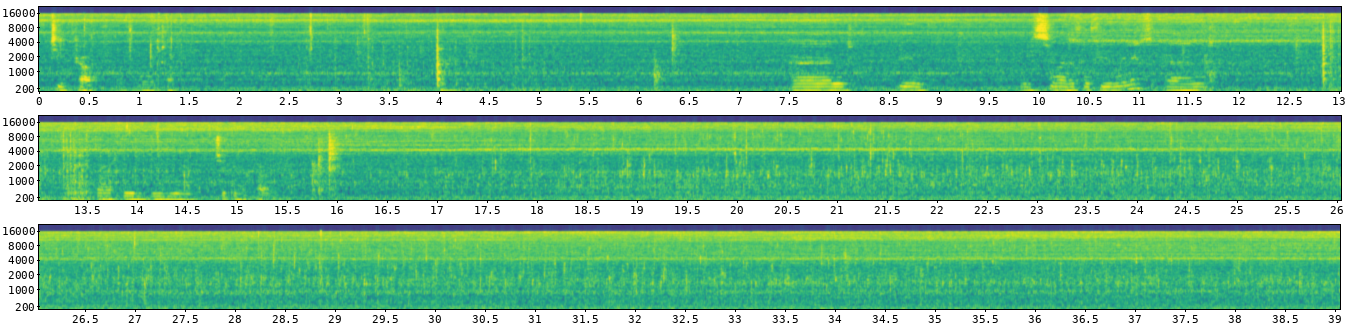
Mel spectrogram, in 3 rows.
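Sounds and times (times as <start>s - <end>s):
curry simmering with bubbles popping: 11.8s - 39.0s.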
